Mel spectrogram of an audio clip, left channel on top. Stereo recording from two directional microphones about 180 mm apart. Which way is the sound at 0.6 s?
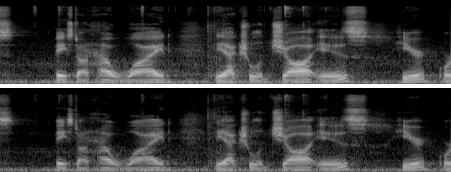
10° left (ahead or behind).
